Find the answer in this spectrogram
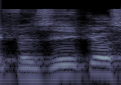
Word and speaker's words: Fazekas: Tim here with gutter growth I got Jimmy physicos in front of us hopefully I pronounce that right uh perfect right why don't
